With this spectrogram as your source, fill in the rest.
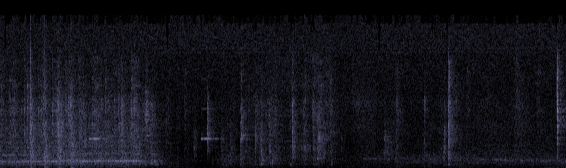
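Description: Sewing machine stitching across the corner of a triple zip bag, a steady mechanical whir at the start that gives way to lighter ticking and clicking nearby, with no talk over it.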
